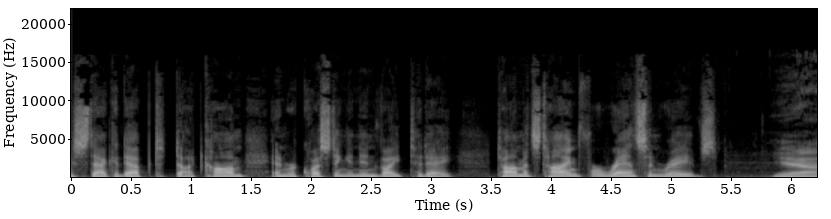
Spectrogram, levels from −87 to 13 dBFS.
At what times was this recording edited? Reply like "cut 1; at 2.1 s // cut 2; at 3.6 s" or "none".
none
